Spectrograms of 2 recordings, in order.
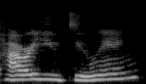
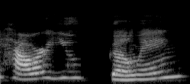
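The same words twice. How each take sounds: First: Slow, with DOING drawn out; measured question, leaning on "doing"; stress on DOING. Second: Slow, with GOING drawn out; stress on GOING. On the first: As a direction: set apart the word "doing". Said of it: "instead of". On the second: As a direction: set apart the word "going". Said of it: "so they would say". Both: Shown as a demonstration.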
